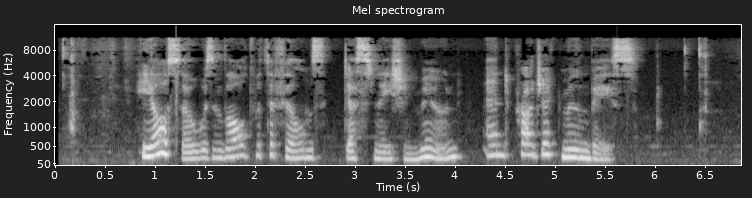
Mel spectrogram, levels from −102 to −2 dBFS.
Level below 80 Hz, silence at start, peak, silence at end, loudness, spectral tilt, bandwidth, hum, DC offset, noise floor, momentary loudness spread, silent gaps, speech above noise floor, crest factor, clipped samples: -56 dBFS; 0.05 s; 0 dBFS; 0.35 s; -16 LUFS; -3 dB/octave; 11.5 kHz; none; under 0.1%; -43 dBFS; 15 LU; none; 26 dB; 18 dB; under 0.1%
